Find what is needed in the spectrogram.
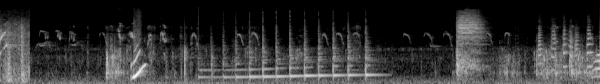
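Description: Cartoon-style sound effects: a quick rising whistle, then a long, slowly rising tone over a rapid run of clicks, a short burst of hiss, and more clicking near the end.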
